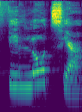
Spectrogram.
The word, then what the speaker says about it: philautia: Then the fourth kind of love is philotia. I've never seen this one before. It's spelled Philautia. Philotia, and it's called self-love.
